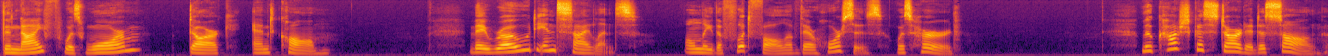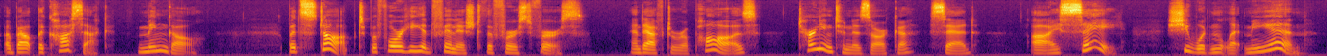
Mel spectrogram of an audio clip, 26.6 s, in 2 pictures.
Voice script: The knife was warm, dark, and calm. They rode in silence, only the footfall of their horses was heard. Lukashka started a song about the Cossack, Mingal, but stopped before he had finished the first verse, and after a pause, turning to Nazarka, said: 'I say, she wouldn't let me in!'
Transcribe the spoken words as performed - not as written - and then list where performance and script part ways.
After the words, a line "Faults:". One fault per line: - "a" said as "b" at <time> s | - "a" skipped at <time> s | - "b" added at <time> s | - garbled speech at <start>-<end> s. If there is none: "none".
The knife was warm, dark, and calm. They rode in silence, only the footfall of their horses was heard. Lukashka started a song about the Cossack, Mingal, but stopped before he had finished the first verse, and after a pause, turning to Nazarka, said: 'I say, she wouldn't let me in!'
Faults:
none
